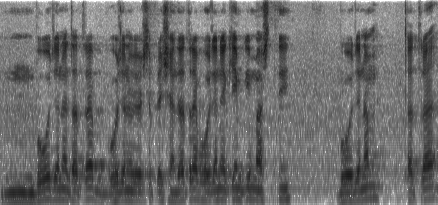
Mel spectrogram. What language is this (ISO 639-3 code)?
san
